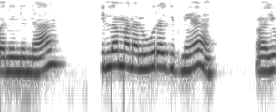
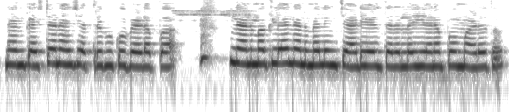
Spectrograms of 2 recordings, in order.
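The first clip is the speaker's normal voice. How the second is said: sobbing plea to God; crying despair. Acted. Father begs God to take him away, in tearful despair. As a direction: cry out your despair between sobs. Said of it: "ಅಳ್ಬೇಡ, ಸುಮ್ನಿರು".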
